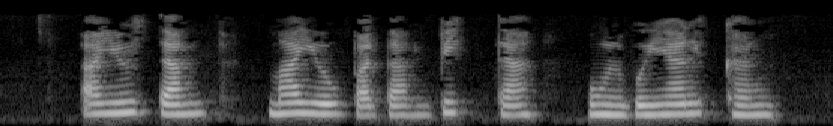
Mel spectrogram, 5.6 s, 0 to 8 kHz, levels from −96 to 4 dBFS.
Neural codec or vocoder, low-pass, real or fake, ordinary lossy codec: autoencoder, 22.05 kHz, a latent of 192 numbers a frame, VITS, trained on one speaker; 7.2 kHz; fake; MP3, 24 kbps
